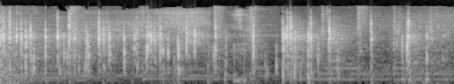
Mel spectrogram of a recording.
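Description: Foil drink pouch crinkling and crackling as it is squeezed while being sipped through a straw: a quick irregular string of small clicks.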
